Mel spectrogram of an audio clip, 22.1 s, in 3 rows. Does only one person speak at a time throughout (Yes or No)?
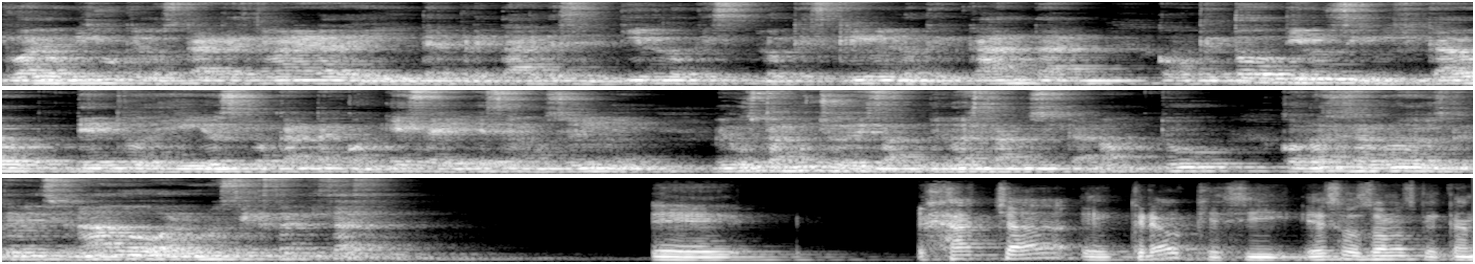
Yes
